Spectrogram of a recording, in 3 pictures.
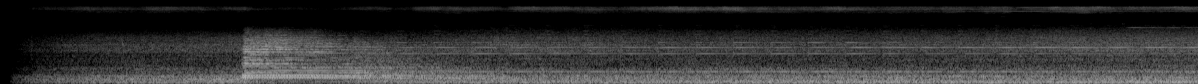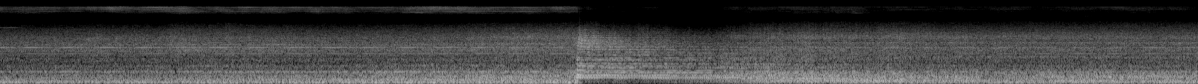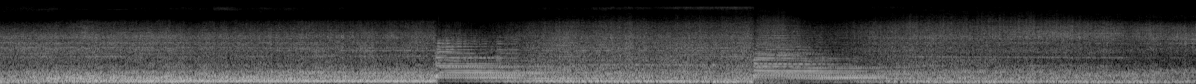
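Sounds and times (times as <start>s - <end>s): diesel locomotive engine drone: 0.1s - 35.9s
locomotive air horn: 2.4s - 4.4s, 17.7s - 19.7s, 28.3s - 29.6s, 31.4s - 33.0s.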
